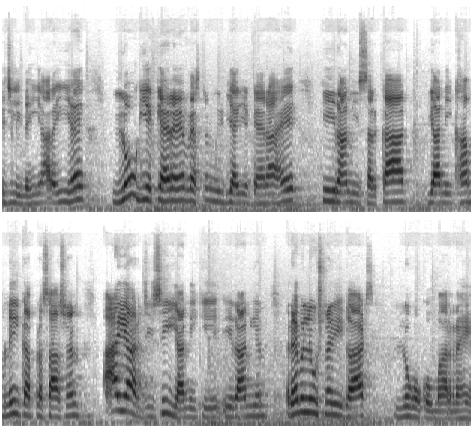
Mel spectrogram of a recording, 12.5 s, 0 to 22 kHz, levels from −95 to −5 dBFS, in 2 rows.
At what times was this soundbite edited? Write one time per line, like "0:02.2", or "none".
none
